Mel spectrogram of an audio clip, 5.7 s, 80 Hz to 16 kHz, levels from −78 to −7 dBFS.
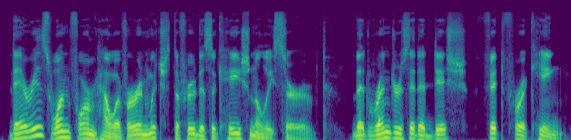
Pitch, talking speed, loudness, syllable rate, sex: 115 Hz, 220 wpm, -18 LUFS, 6.0 syllables/s, male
